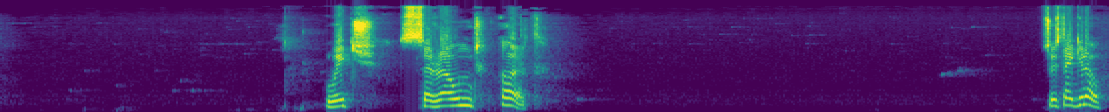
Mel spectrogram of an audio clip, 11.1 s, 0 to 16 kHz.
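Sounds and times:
faint short chirp: 0:09.0 - 0:09.9.

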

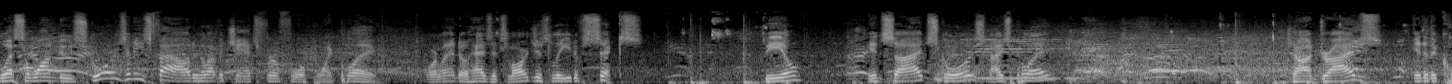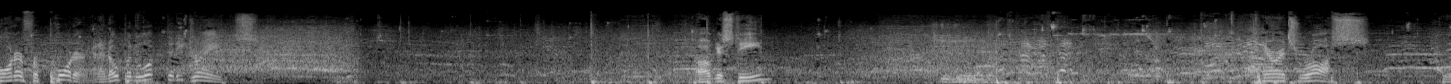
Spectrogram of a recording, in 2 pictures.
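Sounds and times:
crowd noise: 0:00.0 - 0:29.0
indistinct voices: 0:08.8 - 0:12.1
crowd murmuring: 0:08.9 - 0:12.2, 0:23.8 - 0:25.0.

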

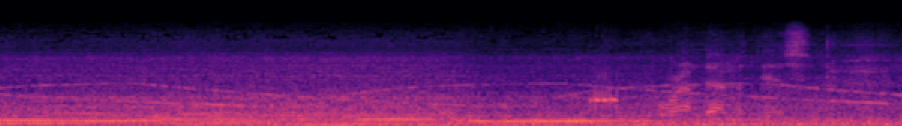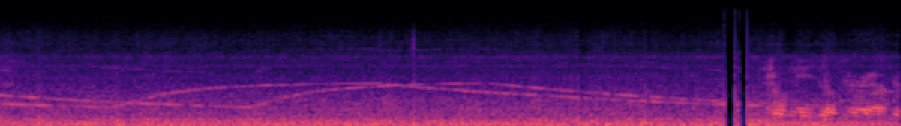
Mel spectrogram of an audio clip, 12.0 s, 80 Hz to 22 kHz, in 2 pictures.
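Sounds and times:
car engine accelerating: 0:00.0 - 0:10.5
police siren wailing: 0:00.0 - 0:12.0.

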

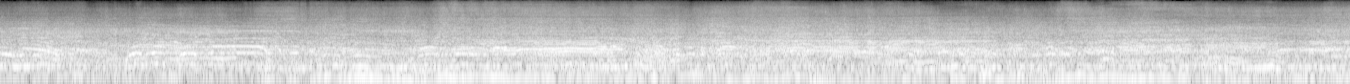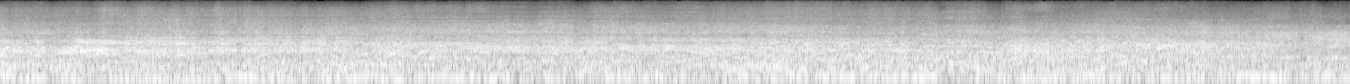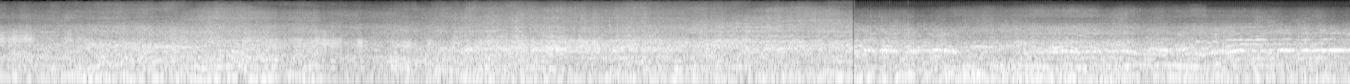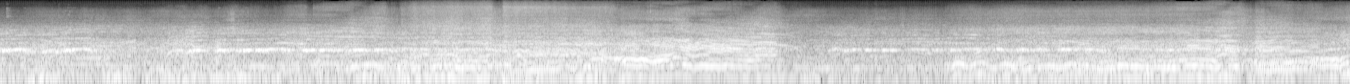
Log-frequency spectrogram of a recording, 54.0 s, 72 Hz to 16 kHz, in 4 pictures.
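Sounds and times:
racing motorcycle engines revving: 0:00.0 - 0:54.0.

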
